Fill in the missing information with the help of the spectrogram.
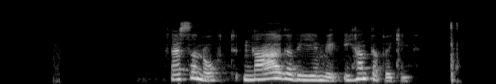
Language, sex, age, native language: Icelandic, female, 40-49, Icelandic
